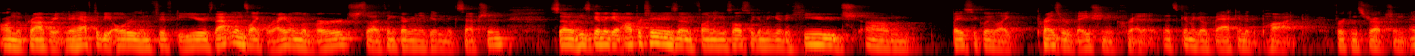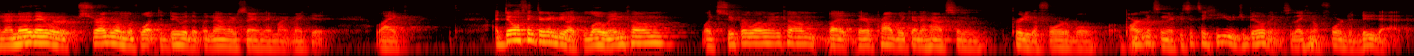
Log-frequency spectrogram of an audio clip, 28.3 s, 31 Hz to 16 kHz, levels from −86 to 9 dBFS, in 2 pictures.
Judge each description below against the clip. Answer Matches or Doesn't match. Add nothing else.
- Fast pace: Matches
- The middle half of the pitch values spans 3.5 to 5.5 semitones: Matches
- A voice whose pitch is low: Matches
